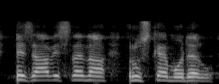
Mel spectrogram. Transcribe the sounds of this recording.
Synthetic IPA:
nɛzaːvɪslɛnaɾuskɛːmːodɛlu

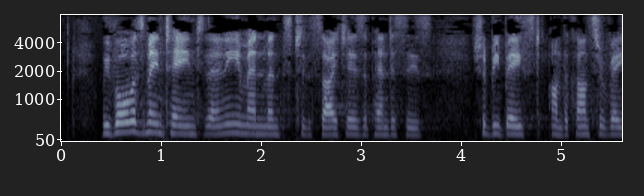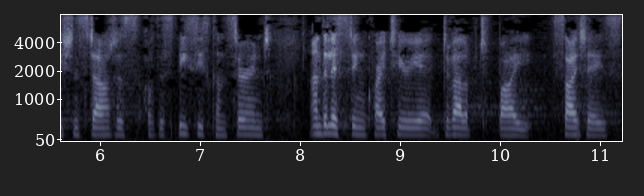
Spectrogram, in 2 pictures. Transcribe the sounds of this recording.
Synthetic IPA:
wivɔːlˠwɪzmẽɪ̃ntʰẽɪ̃nðəɾɛniəmɛ̃nmə̃ntstʰəðəsaɪɾeɪzəpʰɛ̃ndəsiz̥ | ʃəd̚bibeɪstn̩ðəkʰɑ̃nsə˞veɪʃə̃n̩staɾəsəvðəspiʃiz̥kʰə̃nsɜ̃˞nd | ʔə̃nðəlɪstɪ̃ŋkʰɹ̥aɪtʰɪəɹiəd̥ɪvɛləp̚tb̥aɪ | saɪɾeɪz̥

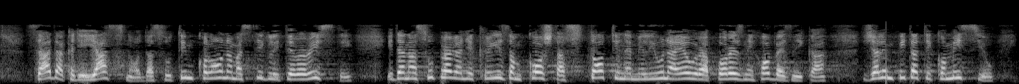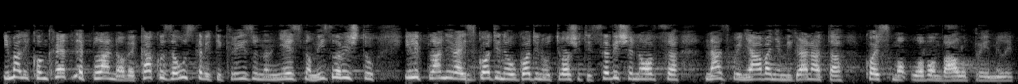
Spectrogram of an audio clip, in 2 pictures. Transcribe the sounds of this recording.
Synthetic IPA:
sad̪akad̪je̞jasno̞d̪asuut̪iːmko̞lˠo̞ːnamast̪iɡlit̪e̞ɾo̞ɾist̪iːd̪anasupɾaʋʎaɲe̞kɾiːzo̞mko̞ʃt̪ast̪o̞t̪ine̞miliuːnae̞uɾapo̞ɾe̞znixo̞bʋe̞znikaʒe̞limpiːt̪at̪iko̞misiju | imaliko̞ŋkɾe̞t̪ne̞plˠano̞ʋe̞kako̞zaust̪aʋit̪ikɾiːzunaɲe̞zino̞mizʋo̞ɾiʃt̪uiliplˠaniːɾaizɡo̞d̪ineuɡo̞d̪inut̪ɾo̞ʃit̪isʋe̞ʋiʃe̞no̞ːʋt̪sanazbɾiɲaːʋaɲe̞miɡɾanat̪a | ko̞jesmo̞ʔuo̞ʋo̞mʋaːlupɾiːmili

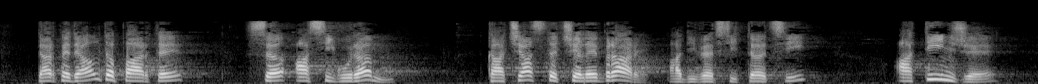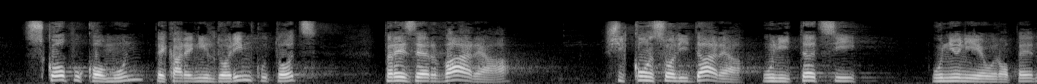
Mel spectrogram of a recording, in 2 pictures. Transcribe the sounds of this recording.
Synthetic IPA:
d̪arpe̞d̪ealt̪əpart̪e̞ | səasiɡuɾəm | kəat͡ʃast̪ət͡ʃe̞le̞bɾaɾe̞ad̪ive̞rsit̪ət̪sij | at̪ind͡ʒe̞ | sko̞puko̞munpe̞kaɾe̞nild̪o̞ɾimkut̪o̞t̪sʲ | pɾe̞ze̞rvaɾea | ʃiko̞nso̞lid̪aɾeaunit̪ət̪si | uniunije̞uɾo̞pe̞ne

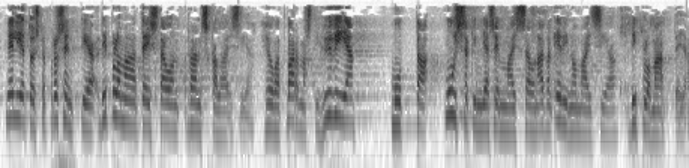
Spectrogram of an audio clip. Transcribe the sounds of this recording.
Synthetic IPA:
neljæt̪oist̪ɑprosent̪ːiɑdiplomɑːt̪eist̪ɑonrɑnskɑlɑisiɑ̰heoʋɑt̪ʋɑrmɑst̪ihyʋiæ | mut̪ːɑmuisːɑkinjæsemːɑisːɑonɑiʋɑnerinomɑisiɑdiplomɑ̰ːt̪ːḛjɑ̰

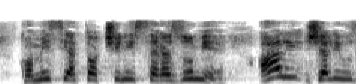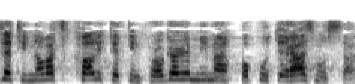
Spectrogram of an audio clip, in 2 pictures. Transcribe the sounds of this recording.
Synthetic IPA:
ko̞misijat̪o̞ːt͡ʃinise̞ɾazumije̞ | aliʒe̞liːuzet̪ino̞ʋat̪skʋalit̪et̪nimpɾo̞ɡɾaamimapo̞put̪eɾazmusa

